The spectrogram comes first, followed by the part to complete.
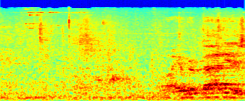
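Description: A lull in a man's speech: only faint voice and room sound, with his talking picking up again near the end.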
